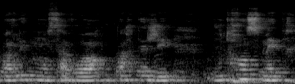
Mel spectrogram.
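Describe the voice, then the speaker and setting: Over noticeable background noise and audible room echo, a woman speaks at a medium pitch. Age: 30s. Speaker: content creator and speaker. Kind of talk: conference talk. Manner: hesitant, many fillers.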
